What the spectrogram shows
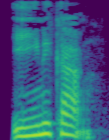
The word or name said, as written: enegang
